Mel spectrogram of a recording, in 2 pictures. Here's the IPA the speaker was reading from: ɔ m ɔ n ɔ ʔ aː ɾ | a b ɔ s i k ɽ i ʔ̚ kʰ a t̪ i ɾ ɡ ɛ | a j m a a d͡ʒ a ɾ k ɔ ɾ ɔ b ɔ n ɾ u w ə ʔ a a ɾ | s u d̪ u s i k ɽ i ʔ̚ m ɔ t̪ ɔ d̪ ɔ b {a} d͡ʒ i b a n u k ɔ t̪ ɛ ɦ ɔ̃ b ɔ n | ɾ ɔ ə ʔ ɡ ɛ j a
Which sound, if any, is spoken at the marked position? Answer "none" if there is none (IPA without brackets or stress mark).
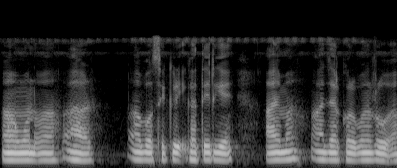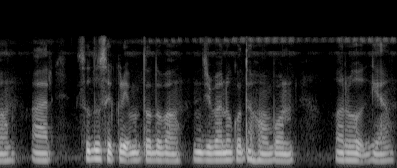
a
